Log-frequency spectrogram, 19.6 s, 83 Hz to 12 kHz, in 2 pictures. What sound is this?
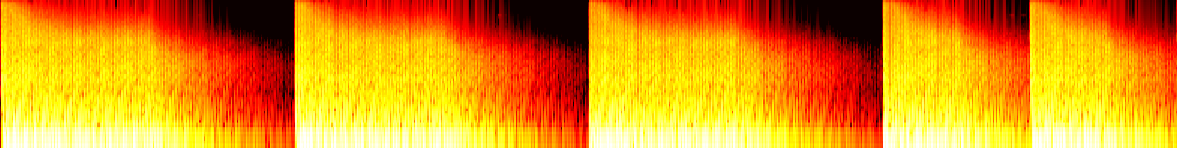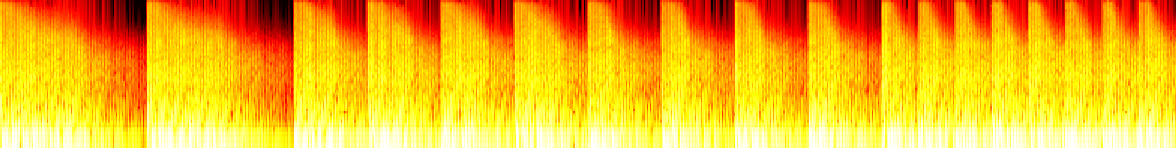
trailer movie
I created sound in Synth1/EQ/REVERB (VSTi). Tell me in comments, where used my sound (Please)
intro, cinema, movie, coming, sound, theatre, soundeffects, trailer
